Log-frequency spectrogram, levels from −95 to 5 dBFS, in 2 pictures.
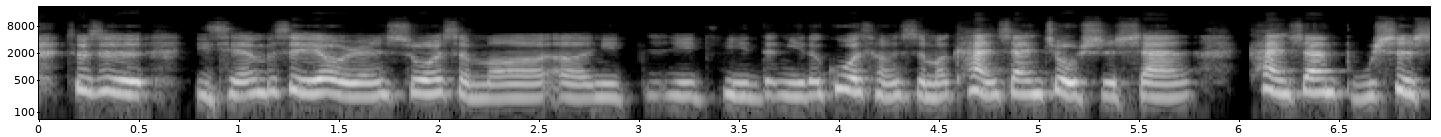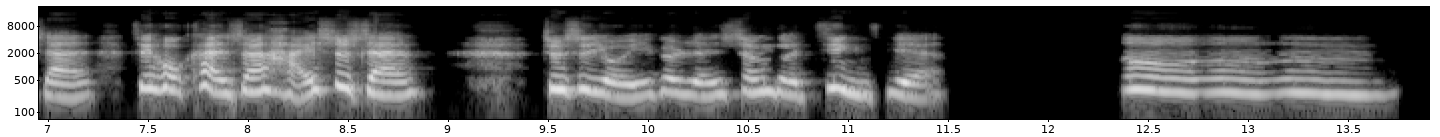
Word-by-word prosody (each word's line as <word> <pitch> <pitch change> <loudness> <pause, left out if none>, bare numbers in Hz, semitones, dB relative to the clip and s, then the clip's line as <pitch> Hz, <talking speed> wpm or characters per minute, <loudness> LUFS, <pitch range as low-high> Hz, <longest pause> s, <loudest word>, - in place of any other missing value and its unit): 就 305 - -3
是 255 -5 +1 0.2
以 235 -3 -10
前 240 +4 -5
不 275 - -6
是 290 +2 -4
也 255 - 0
有 265 -3 +2
人 220 +1 -1
说 255 +1 -2
什 245 -5 -7
么， 205 +1 -6
呃， 205 -2 -7
你 210 -1 -9
你 230 -2 -12
你 225 -3 -5
的 235 +3 -10
你 225 -1 -6
的 235 0 -4
过 300 -2 -1
程 235 -5 -7
什 230 0 -6
么 215 +1 -5
看 265 -3 +1
山 250 0 -2
就 230 -2 +2
是 225 -1 -5
山， 215 0 -3 0.3
看 290 -5 0
山 270 +1 +1
不 215 -4 -12
是 255 +4 0
山， 225 -3 +1 0.2
最 335 -1 +4
后 320 -3 +4
看 275 -6 +6
山 280 +3 +5
还 310 - +4
是 350 +3 +5
山， 265 -4 +4 0.6
就 320 -1 +7
是 310 -1 +3
有 240 -5 +3
一 215 +3 0
个 275 0 0
人 230 -1 0
生 270 +3 -1
的 255 -4 +2
境 250 +1 +2
界。 230 -2 -1 0.9
嗯， 300 -4 +2
嗯， 260 -2 -5
嗯 255 -3 -4
嗯。 245 - -22
250 Hz, 235 characters per minute, -20 LUFS, 225-275 Hz, 0.9 s, 就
